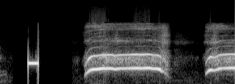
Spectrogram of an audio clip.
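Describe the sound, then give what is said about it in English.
A voice imitates a pterodactyl screech in a reenactment of a screech on a bus, with a loud, shrill, sustained shriek lasting under a second, then a second screech that starts and breaks off. A brief sharp click comes just before. “And I basically had a pterodactyl screech on the bus.”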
